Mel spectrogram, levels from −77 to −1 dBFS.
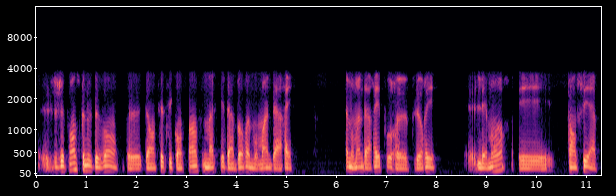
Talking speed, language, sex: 125 wpm, French, male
